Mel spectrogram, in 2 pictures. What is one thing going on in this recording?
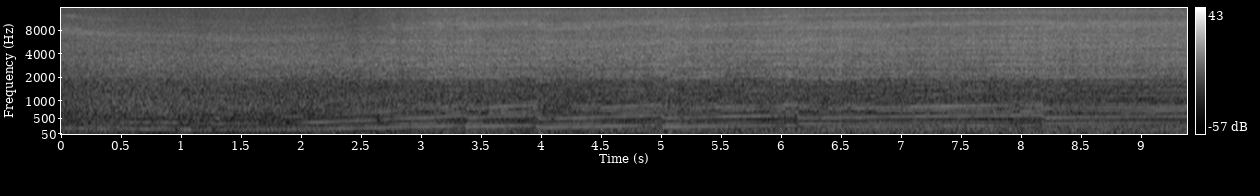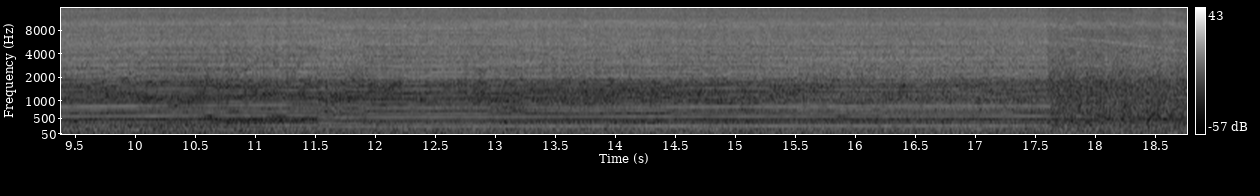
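A racing car engine screams and rises in pitch with quick gear changes.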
